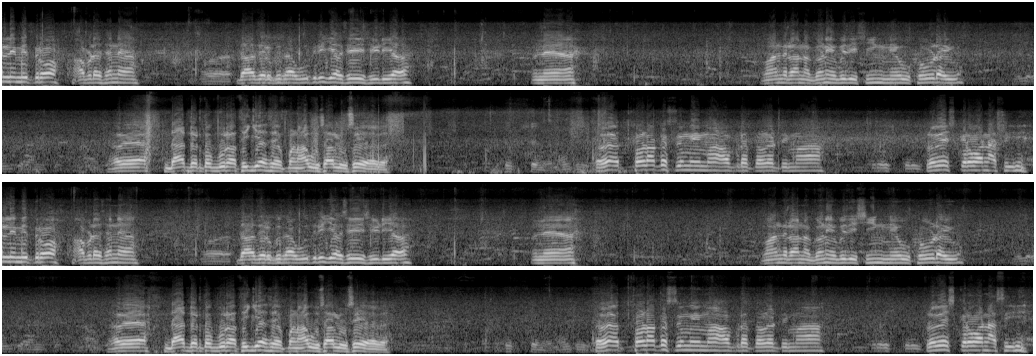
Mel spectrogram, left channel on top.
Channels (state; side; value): normal; both; correlation 0.79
